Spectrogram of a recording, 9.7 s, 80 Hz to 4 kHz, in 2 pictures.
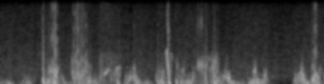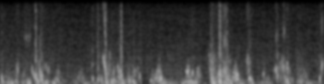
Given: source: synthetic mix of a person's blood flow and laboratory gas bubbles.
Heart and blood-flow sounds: Doppler ultrasound of blood flow; precordium
0.60-0.90 s: bubbles
1.05-1.40 s: bubbles
1.47-1.81 s: bubbles
2.32-2.75 s: bubbles
2.86-2.91 s: bubbles
2.94-3.31 s: bubbles
4.64-5.76 s: bubbles
6.22-6.27 s: bubbles
6.30-6.99 s: bubbles
7.71-7.79 s: bubbles
7.97-8.35 s: bubbles
8.55-8.68 s: bubbles
8.78-8.85 s: bubbles
8.96-9.26 s: bubbles
9.30-9.45 s: bubbles
9.62-9.73 s: bubbles
From the record:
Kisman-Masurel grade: 333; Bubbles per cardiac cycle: rolling drumbeat, 9 or more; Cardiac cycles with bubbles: 50 to 99%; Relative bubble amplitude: loud (0.450 to 0.775); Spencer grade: 3 (all of the cardiac periods contain showers or single bubble signals, but not dominating or overriding the cardiac motion signals); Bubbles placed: only in the low amplitude regions of the cardiac cycle

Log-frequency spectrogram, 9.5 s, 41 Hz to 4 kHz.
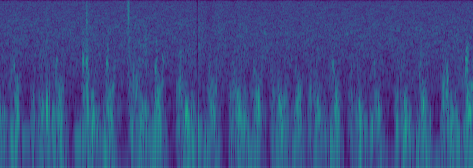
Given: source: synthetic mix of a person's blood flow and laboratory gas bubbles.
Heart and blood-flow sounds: Doppler ultrasound of blood flow; precordium
0.90-1.04 s: bubbles
1.64-1.82 s: bubbles
From the record:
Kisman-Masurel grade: 213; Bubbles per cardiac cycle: several, 3 to 8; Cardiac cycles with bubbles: 1 to 10%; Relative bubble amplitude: loud (0.450 to 0.775); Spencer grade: 1 (occasional bubble signal discernible with the cardiac motion signal, with majority of cardiac periods free of bubbles); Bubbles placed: anywhere in the cardiac cycle

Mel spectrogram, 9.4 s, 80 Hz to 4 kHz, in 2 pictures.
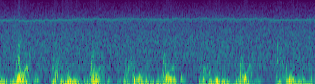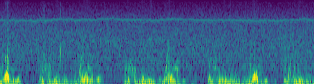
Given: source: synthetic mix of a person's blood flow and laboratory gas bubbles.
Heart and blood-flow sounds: Doppler ultrasound of blood flow; precordium
4.12-4.24 s: bubbles
5.34-5.49 s: bubbles
5.60-5.67 s: bubbles
8.97-9.23 s: bubbles
From the record:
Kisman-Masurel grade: 122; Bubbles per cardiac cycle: 1 to 2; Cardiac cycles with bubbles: 10 to 50%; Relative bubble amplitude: moderate (0.250 to 0.450); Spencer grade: 2 (many but less than half of the cardiac periods contain bubble signals, singularly or in groups); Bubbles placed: only in the low amplitude regions of the cardiac cycle

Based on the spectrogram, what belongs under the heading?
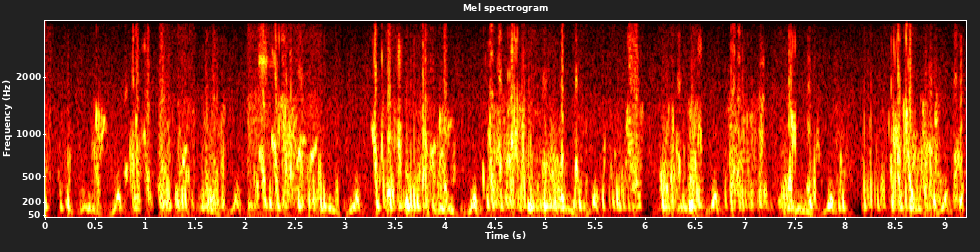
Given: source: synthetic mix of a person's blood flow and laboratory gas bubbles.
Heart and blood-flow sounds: Doppler ultrasound of blood flow; precordium
0.00-0.06 s: bubbles
0.12-0.28 s: bubbles
0.45-0.63 s: bubbles
0.78-1.09 s: bubbles
1.11-1.51 s: bubbles
1.55-1.82 s: bubbles
2.01-2.84 s: bubbles
2.88-2.96 s: bubbles
3.24-4.12 s: bubbles
4.34-5.23 s: bubbles
5.26-5.42 s: bubbles
5.54-5.98 s: bubbles
6.12-6.62 s: bubbles
6.77-7.54 s: bubbles
7.58-7.75 s: bubbles
7.90-8.03 s: bubbles
8.15-8.99 s: bubbles
9.07-9.22 s: bubbles
From the record:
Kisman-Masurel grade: 444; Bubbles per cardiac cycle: continuous sound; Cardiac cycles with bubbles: 100%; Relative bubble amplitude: maximal (0.775 to 0.999); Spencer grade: 4 (maximum detectable bubble signal sounding continuously throughout systole and diastole of every cardiac period, and overriding the amplitude of the normal cardiac signals); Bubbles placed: only in the low amplitude regions of the cardiac cycle

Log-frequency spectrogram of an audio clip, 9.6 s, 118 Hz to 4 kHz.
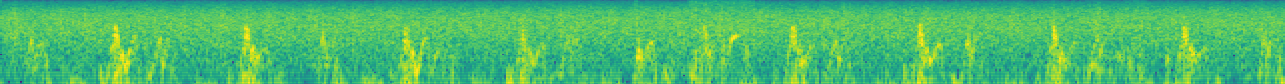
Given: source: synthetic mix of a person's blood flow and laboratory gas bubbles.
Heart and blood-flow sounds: Doppler ultrasound of blood flow; precordium
4.99-5.06 s: bubbles
5.14-5.64 s: bubbles
8.15-8.60 s: bubbles
8.71-8.78 s: bubbles
From the record:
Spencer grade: 2 (many but less than half of the cardiac periods contain bubble signals, singularly or in groups); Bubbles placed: only in the low amplitude regions of the cardiac cycle

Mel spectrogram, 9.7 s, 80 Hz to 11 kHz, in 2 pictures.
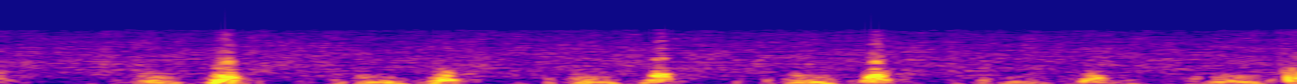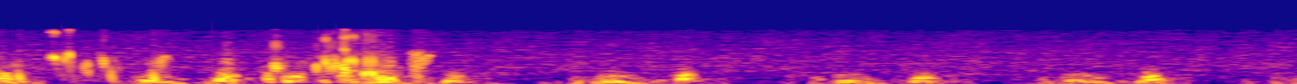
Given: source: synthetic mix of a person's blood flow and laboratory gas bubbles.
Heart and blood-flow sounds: Doppler ultrasound of blood flow; precordium
4.79-4.99 s: bubbles
5.03-5.32 s: bubbles
5.41-5.52 s: bubbles
5.83-6.49 s: bubbles
From the record:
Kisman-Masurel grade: 223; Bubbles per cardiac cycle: several, 3 to 8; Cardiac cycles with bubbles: 10 to 50%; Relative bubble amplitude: loud (0.450 to 0.775); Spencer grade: 2 (many but less than half of the cardiac periods contain bubble signals, singularly or in groups); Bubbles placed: only in the low amplitude regions of the cardiac cycle

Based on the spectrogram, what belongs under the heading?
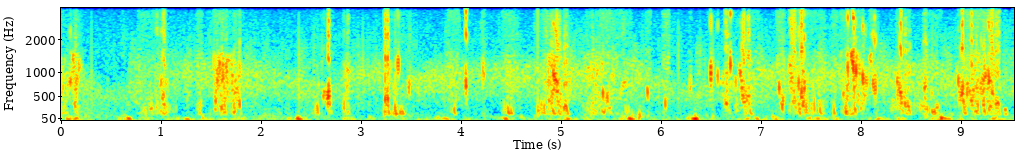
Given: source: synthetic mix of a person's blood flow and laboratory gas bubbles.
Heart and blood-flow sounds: Doppler ultrasound of blood flow; subclavian vein
0.00-0.23 s: bubbles
0.78-1.18 s: bubbles
1.37-1.44 s: bubbles
1.54-1.85 s: bubbles
2.52-2.75 s: bubbles
2.82-2.92 s: bubbles
3.25-3.54 s: bubbles
3.88-4.12 s: bubbles
4.22-4.28 s: bubbles
4.42-4.58 s: bubbles
4.79-5.14 s: bubbles
5.23-5.74 s: bubbles
5.85-5.93 s: bubbles
6.03-6.10 s: bubbles
6.29-6.34 s: bubbles
6.47-7.02 s: bubbles
7.17-7.68 s: bubbles
7.72-8.21 s: bubbles
8.30-8.83 s: bubbles
8.96-9.51 s: bubbles
From the record:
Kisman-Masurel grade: 242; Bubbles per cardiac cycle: several, 3 to 8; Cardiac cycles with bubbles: 100%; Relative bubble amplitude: moderate (0.250 to 0.450); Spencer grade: 3 (all of the cardiac periods contain showers or single bubble signals, but not dominating or overriding the cardiac motion signals); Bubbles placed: anywhere in the cardiac cycle

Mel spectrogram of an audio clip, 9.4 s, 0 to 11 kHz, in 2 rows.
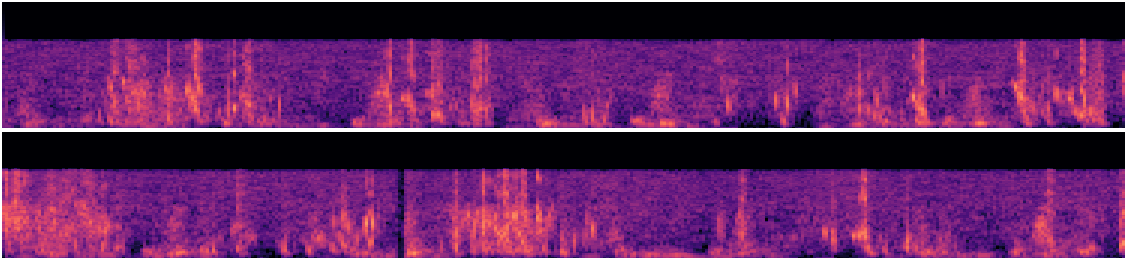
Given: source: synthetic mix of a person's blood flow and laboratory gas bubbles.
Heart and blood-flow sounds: Doppler ultrasound of blood flow; precordium
0.30-1.19 s: bubbles
1.56-2.06 s: bubbles
2.38-2.56 s: bubbles
2.94-3.06 s: bubbles
3.17-3.33 s: bubbles
3.54-3.95 s: bubbles
4.19-4.62 s: bubbles
4.64-5.21 s: bubbles
5.46-5.75 s: bubbles
5.80-6.25 s: bubbles
6.46-7.17 s: bubbles
7.64-7.69 s: bubbles
7.72-7.80 s: bubbles
8.06-8.67 s: bubbles
8.98-9.09 s: bubbles
9.12-9.26 s: bubbles
9.29-9.37 s: bubbles
From the record:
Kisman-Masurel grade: 342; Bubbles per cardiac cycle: rolling drumbeat, 9 or more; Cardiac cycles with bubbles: 100%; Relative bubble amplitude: moderate (0.250 to 0.450); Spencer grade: 3 (all of the cardiac periods contain showers or single bubble signals, but not dominating or overriding the cardiac motion signals); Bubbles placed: only in the low amplitude regions of the cardiac cycle

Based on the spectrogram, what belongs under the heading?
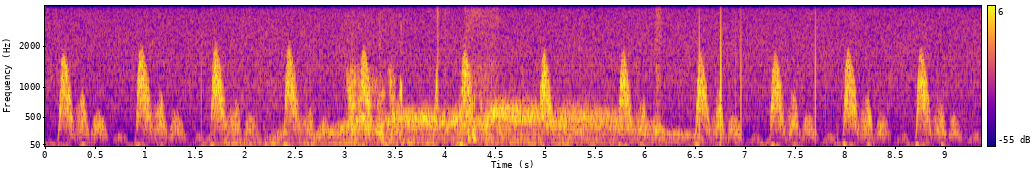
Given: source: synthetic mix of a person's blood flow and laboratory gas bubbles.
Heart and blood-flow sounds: Doppler ultrasound of blood flow; subclavian vein
3.00-3.60 s: bubbles
4.19-4.54 s: bubbles
6.09-6.17 s: bubbles
From the record:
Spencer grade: 2 (many but less than half of the cardiac periods contain bubble signals, singularly or in groups); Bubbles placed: anywhere in the cardiac cycle

